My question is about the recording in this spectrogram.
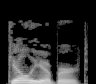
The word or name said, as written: gilleabart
